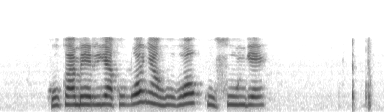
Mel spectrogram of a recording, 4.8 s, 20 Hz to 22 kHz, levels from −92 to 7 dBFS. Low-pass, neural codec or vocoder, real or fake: 5.4 kHz; vocoder, 22.05 kHz, 80 mel bands, HiFi-GAN; fake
